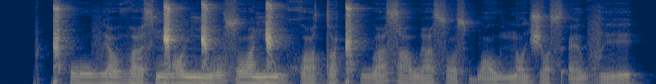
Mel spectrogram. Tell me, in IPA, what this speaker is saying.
ǁʰ o β e u̯ ðˤ i s ŋ͡ǁ ɒ i̯ ŋ͡ǁ u zˤ o i̯ ŋ͡ǁ u x o dˤ u ǁʰ u i̯ zˤ æ w i sˤ o s b ɒ u̯ n ɒ i̯ ʒ ɒ s ʔ æ u̯ v e

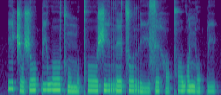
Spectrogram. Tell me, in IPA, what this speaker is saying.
i˦ t͡ʃ o˨ ʃ oː˦ k͡p i˦ w oː˦ tʰ ũ˨ m ʊ˨ kʰ oː˦ ʃ i˦ r e˦ t͡s o˦ r iː˨ s ɪ˦ h ɔ˨ kʰ ɔ˦ w ɔ˦ ɲ oː˨ k͡p i˦

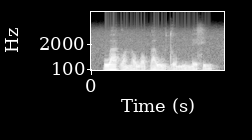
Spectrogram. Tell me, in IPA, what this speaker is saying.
w a˦ ɡ ɔ˦˨ n ɔ˨ w ɔ˨˦ b a˦˨ w u˧ d o˨ m i˧ m e˨ s i˧

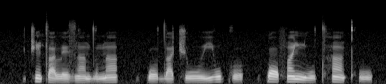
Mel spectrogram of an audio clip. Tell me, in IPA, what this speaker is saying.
t͡ʃ ĩ˦ t a˨ l e˨ z ã˨ d ʊ˨ n ã˦ | k͡p o˨ d a˨ t͡ʃ uː˨ j u˦ k ʊ˨ | k͡p ɔ˦˨ f ã˦ ɲ uː˨ tʰ ã˦˨ kʼ u˨

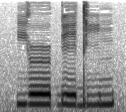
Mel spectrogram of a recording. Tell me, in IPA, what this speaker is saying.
j ə˞ ɠ e d i m

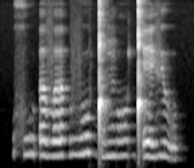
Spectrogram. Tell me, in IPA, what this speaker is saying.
x ṳ ʔ ə v ə | v u ɡ͡ǃ ə ŋ ɔ̤ ǃʼ e vʲ u

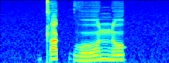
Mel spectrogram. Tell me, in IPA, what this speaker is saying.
ʈ a˦˥ k̚ v o˧˥ n o˦˥ k̚

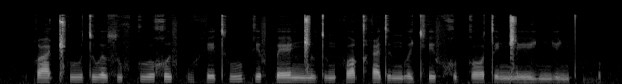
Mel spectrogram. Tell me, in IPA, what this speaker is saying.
qʷ aː ǁʰ uː t u ɐ̯ sʷ ɯ f k uː χʷ i f p ɔ̤ h eː tʰ uː k e f p ɛː ŋ͡ǁ ɯ tʷ e ŋ h ɔ qʰ e t ɯ ŋ u ɐ̯ cʰ e f χʷ ɯ k ɔ t e ŋ͡ǁ eː ʎ ɲ eː ɲ pʰ ɔ̤

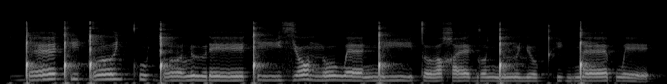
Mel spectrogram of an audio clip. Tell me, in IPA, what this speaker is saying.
ɡ͡ǃ ɛː ǃʼ i ɡ͡ǃ ɤː ʎ kʰ u ɡ͡ǃ ɤː l ɯ ɾ eː ǃ iː zʲ ɔ n o w ɛː ŋ͡ǃ iː t ɤː χ ɛː ɡ ɤ ŋ͡ǃ ɯ lʲ o kʰ i ɡ ŋ͡ǃ ɛː p w e

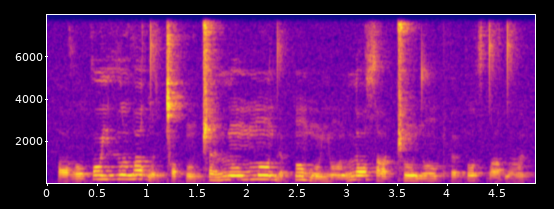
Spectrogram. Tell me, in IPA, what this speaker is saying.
ɔ˩ ðˤ õ˨ k ɔ˥ j lː ə̃˥ ðˤ o˥ dˤ ə̃˩ ǀ ɔ˨ k õ˨ ǁ ə˦ lː õ˥ mː ɔ̃˥ d ə˩ k ɔ̃˥ b õ˨ j ɔ̃˩ lː o˥ sˤ ʌ˨ ǁ õ˥ d ɔ̃˦ pʰ ə˨ k õ˥ sˤ dˤ o˩ dˤ ə̃˩

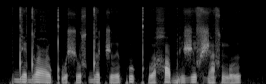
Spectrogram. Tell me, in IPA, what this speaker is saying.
d e˥˧ d o˥˧ ʕ u˨ kʷʼ ɤ˨ ʃ u˩˥ s d ɤ˥˧ t͡ʃ ɯ˩˥ ɪ̯ kʷ i˥˩ kʷʰ e˩˥ χ ɔ˥˩ b i˥˧ ʒ i˥˧ s ʒ a˩˥ s ŋʷ ɯ˩˥

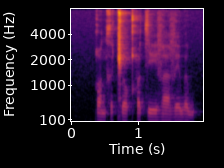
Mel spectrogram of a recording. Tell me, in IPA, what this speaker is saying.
q ɒ n x ʌ ǁ o w qʰ ʉ t͡s eː v aː v ɛː w ʌ w

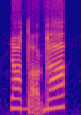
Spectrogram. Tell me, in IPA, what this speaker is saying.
i dˤ ɛ̰ ɖ a

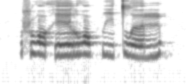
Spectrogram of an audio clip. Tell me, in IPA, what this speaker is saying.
ʂ w ɔ˥˩ x e˥ ɪ̯ l w ɔ˥ p i˧˥ t̪ w ə˧˥ n

